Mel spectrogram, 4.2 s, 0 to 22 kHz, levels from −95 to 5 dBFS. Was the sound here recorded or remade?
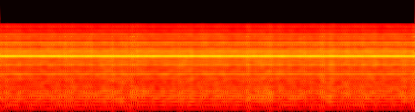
remade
